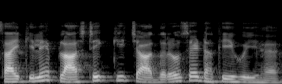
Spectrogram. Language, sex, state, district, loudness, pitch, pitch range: Hindi, male, Jharkhand, Ranchi, -20 LUFS, 135 Hz, 115-175 Hz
